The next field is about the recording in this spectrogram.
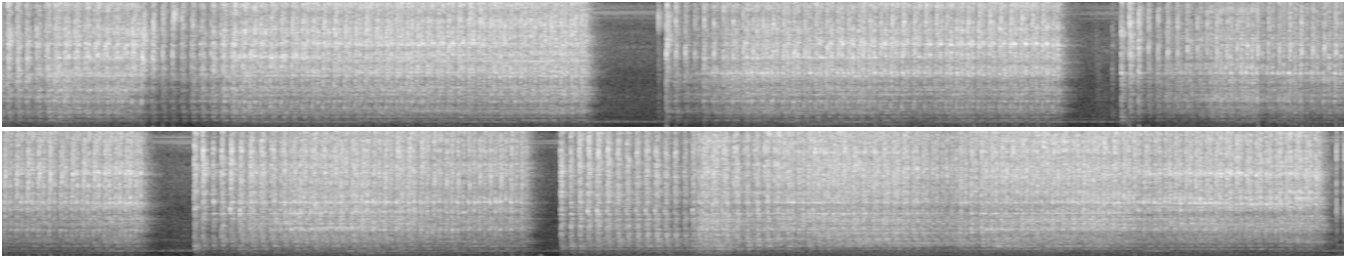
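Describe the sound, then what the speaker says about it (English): Wood gouge cutting a bowl on a lathe, a loud steady grinding roar of the spinning blank against the tool, broken by a few brief pauses as the cut lifts off. "I'm just going to use the bottom of the gouge."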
